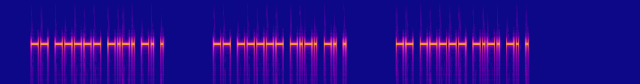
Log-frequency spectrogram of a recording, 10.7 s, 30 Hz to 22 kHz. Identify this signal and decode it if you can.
Morse code, heard as a keyed tone, about 30 wpm, 700 Hz. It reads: M0CNE M0CNE M0CNE
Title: DXCC-100 Call Signs - 5 Characters - Repeated 3x - 30wpm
